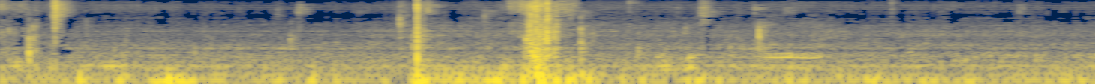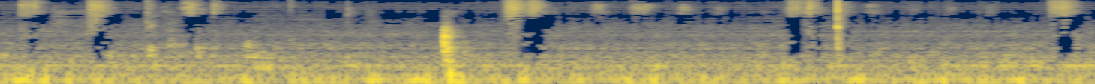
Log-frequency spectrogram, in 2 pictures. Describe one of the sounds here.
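Light knocks and taps sound as items are handled on a counter.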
